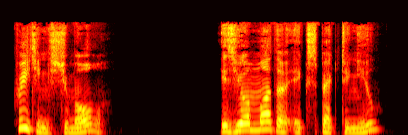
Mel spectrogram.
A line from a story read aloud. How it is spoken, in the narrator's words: In a warm, cultured voice, this robot bid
